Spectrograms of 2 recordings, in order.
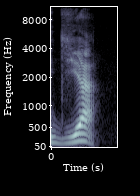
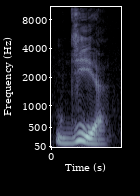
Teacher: ставимо наголос на і і дифтонг розбивається і тоді слово звучить так як воно повинно звучати дія наприклад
